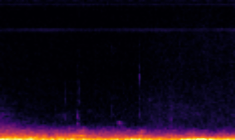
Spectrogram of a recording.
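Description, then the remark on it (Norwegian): Battlefield sounds from the front line at Bakhmut in Donbas, Ukraine, in winter with snow on the ground: a deep, continuous rumble with muffled low booms rolling, steady and heavy throughout the short stretch, with no clear sharp blasts. “Vi hører lyd fra fronten i Ukraina. Det er fra Bakhmut i Donbas.”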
